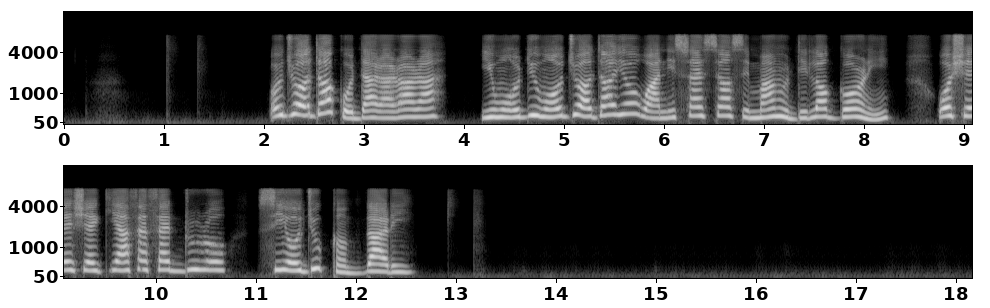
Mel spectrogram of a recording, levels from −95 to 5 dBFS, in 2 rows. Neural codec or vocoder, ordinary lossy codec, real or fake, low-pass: codec, 16 kHz, 0.3 kbps, FocalCodec; none; fake; 7.2 kHz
